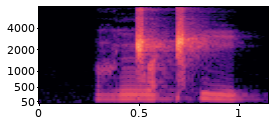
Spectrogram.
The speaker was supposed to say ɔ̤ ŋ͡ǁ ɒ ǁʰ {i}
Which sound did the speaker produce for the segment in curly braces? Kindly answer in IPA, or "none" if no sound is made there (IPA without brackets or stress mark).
i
